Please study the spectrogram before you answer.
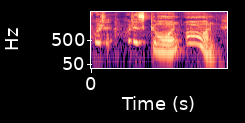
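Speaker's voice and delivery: very soft, high whisper; retold nervous whisper to yourself; hushed bewilderment. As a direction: stammer it under the breath.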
